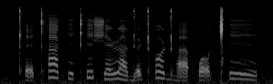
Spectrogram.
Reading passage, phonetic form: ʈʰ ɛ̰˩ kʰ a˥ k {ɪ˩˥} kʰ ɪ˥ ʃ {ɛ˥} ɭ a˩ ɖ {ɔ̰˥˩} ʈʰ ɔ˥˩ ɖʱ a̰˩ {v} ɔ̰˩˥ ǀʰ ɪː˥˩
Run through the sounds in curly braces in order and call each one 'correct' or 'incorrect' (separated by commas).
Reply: correct, incorrect, incorrect, incorrect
